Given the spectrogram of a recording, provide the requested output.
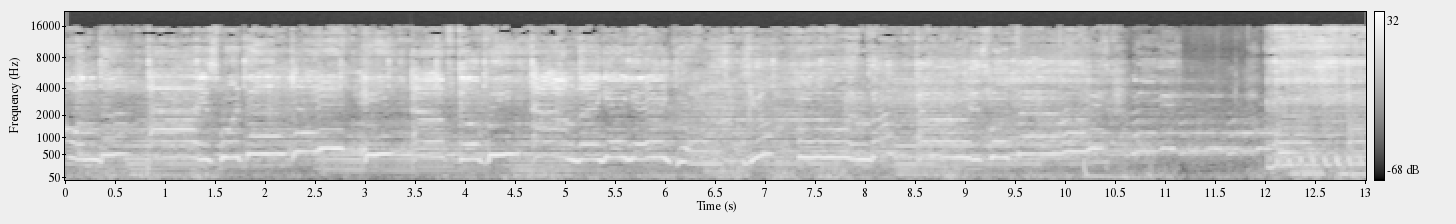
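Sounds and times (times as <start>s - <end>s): amplified person singing: 0.0s - 13.0s.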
